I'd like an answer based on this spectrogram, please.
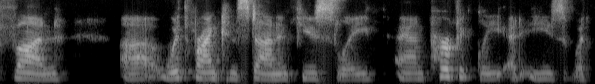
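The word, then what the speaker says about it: Fuseli: the beginning here um i pronounce the name fusely uh as i've been saying it fusely like muesli the you know the swiss uh cereal and he is swiss some people however say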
